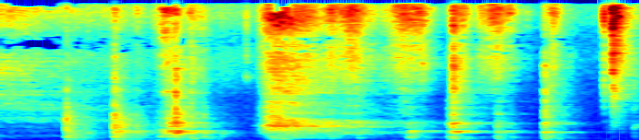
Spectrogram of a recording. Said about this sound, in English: Okay, but why is it really satisfying to just like pat setting powder on your face? Is that just me? Find it incredibly satisfying. I'm like smacking my face with this powder thing.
